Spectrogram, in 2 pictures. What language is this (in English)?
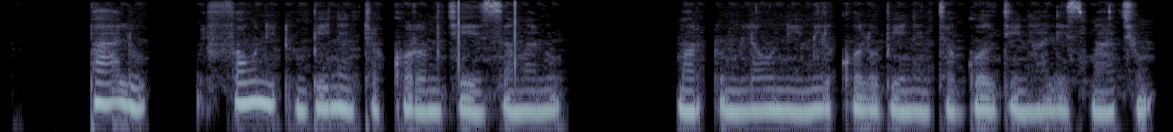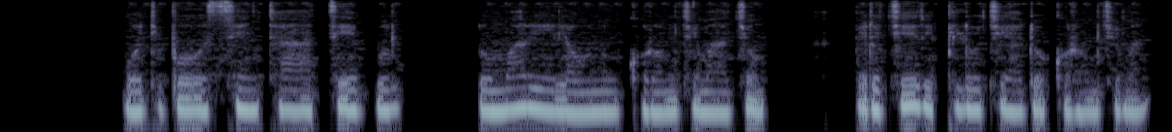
Fula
